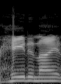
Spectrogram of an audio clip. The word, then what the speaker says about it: hadanite: we we've got doline uh hadanite or henite however you want to pronounce it I pronounce it hadanite uh this is by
